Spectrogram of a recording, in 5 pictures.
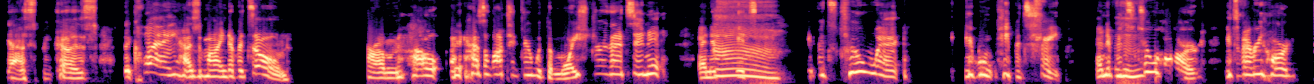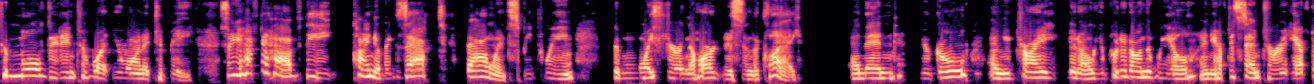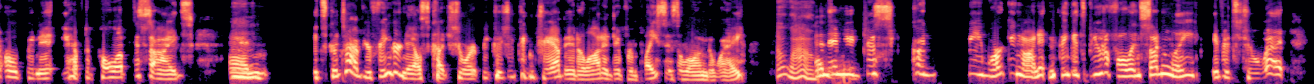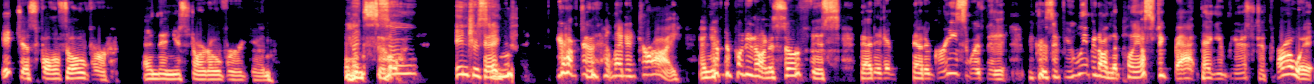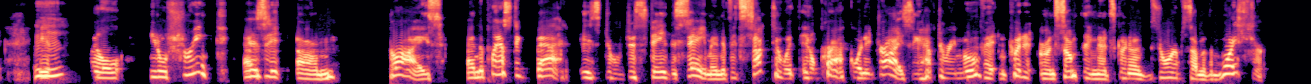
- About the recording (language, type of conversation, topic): English, unstructured, What new hobbies are you excited to explore this year, and what draws you to them?
- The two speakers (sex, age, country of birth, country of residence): female, 35-39, United States, United States; female, 70-74, United States, United States
- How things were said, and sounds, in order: drawn out: "Ah"; background speech; laughing while speaking: "And so"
